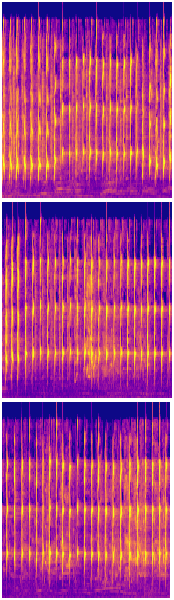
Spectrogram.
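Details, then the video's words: Loud lovebird song used in training other birds: sustained rapid series of piercing high chirps, about four per second, with a brief rougher burst in the middle and faint lower twitters. "Suara Kencang Lovebird Sukron | Untuk Pemasteran"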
